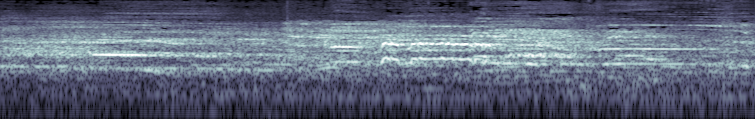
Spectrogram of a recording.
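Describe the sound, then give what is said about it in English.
Several roosters crow over a dense, continuous chorus of clucking chickens at a poultry show in western Massachusetts, a busy, crowded din of poultry with overlapping calls, moderately loud throughout. “as you'll hear in this sound montage from Living on Earth's Diane Toomey, these birds can strut their stuff”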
